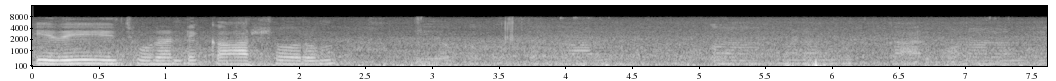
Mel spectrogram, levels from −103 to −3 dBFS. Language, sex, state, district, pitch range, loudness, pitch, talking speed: Telugu, male, Andhra Pradesh, Visakhapatnam, 200-215 Hz, -21 LUFS, 210 Hz, 55 wpm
